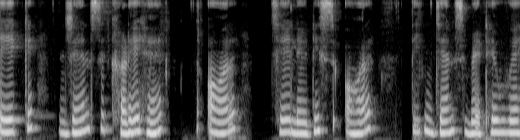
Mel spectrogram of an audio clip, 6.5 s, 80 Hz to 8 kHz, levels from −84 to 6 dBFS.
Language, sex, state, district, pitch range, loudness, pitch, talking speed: Hindi, female, Jharkhand, Deoghar, 240-290 Hz, -15 LUFS, 255 Hz, 120 wpm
